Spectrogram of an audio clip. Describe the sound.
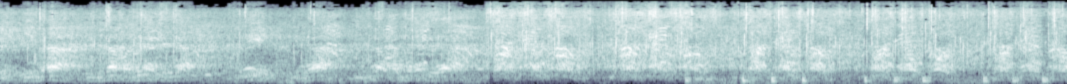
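A large crowd, mostly retirees, shouts and chants "no estáis solos" ("you are not alone") together, a dense, continuous roar of many voices that stays loud and steady, with rhythmic bursts of yelling rising above the din.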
